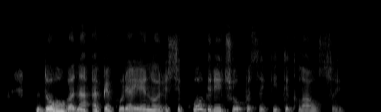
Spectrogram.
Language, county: Lithuanian, Tauragė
